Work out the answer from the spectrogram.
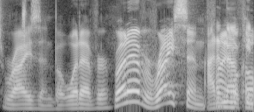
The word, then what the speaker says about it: ricin: president Trump with homemade ryzen which I think I don't know if that's how it's pronounced are you sure you haven't watched Breaking Bad suck my dick it's ricin ah they might pronounce it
